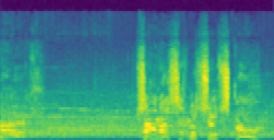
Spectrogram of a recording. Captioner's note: audience cheering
